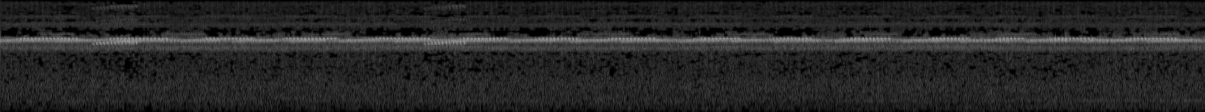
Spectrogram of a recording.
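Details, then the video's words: Nature sound for study or sleep featuring insects: a bright, unbroken high-pitched buzzing trill with small rises in loudness, a faint shimmering chorus above, and otherwise quiet surroundings. "Sound · Nature Sound of nature sounds scenery L · insect"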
